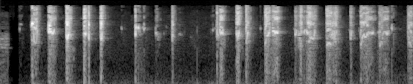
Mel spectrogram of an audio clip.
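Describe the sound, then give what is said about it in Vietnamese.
Rapid high-pitched mouse squeaks, many short chirping bursts in two quick runs separated by a brief pause. “Nàng ta nghe đâu đấy có tiếng chuột chít thì phải.”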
